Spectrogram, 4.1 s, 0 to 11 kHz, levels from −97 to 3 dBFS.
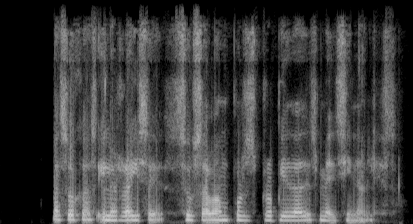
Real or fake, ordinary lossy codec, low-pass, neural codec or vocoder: real; Opus, 24 kbps; 9.9 kHz; none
